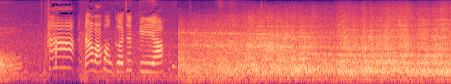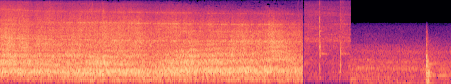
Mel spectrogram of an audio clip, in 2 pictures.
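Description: Propeller-plane engine sound effect, a steady drone that runs for about eleven seconds and then cuts off suddenly. Before it come a few seconds of wavering, warbling tones.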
